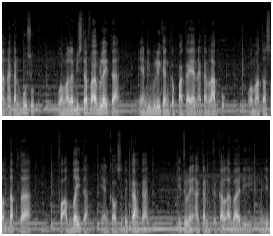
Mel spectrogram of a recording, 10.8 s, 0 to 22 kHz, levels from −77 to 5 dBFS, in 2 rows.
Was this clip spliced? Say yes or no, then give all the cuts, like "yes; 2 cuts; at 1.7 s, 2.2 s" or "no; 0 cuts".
no; 0 cuts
